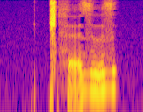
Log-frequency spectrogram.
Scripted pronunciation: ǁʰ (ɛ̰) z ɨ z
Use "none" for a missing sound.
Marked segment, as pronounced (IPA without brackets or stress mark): ɛ̰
